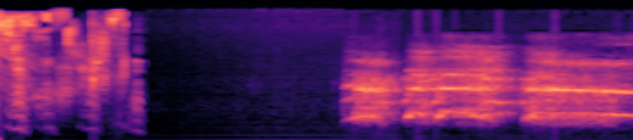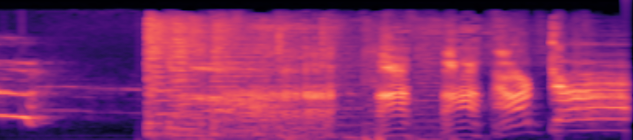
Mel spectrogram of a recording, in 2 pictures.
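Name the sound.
rooster crowing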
